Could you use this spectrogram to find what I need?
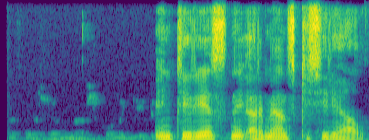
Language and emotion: Russian, neutral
